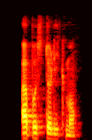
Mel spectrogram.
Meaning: apostolically
- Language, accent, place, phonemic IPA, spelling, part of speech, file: French, France, Lyon, /a.pɔs.tɔ.lik.mɑ̃/, apostoliquement, adverb, LL-Q150 (fra)-apostoliquement.wav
